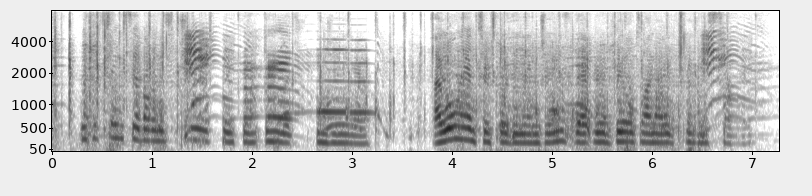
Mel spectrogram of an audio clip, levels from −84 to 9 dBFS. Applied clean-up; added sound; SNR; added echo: neural mask model RNNoise.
